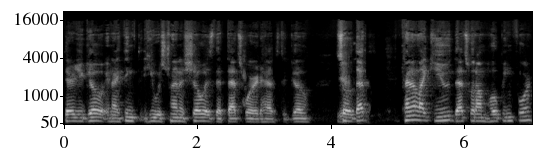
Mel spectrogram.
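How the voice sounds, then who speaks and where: The pace of speech is moderate. It is a normal speaking voice, and its pitch varies in an ordinary way. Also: man, medium pitch for a man. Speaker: podcast co-host. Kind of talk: casual interview.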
